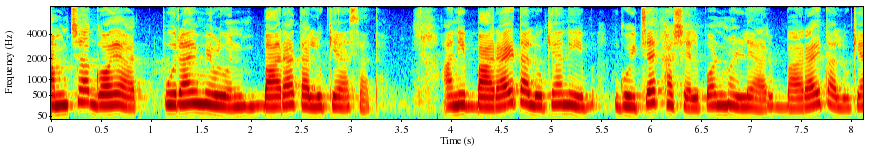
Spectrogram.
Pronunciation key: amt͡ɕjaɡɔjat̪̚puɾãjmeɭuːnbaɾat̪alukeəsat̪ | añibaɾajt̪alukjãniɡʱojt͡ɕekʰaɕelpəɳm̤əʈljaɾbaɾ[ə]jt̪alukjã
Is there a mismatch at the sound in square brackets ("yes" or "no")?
yes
